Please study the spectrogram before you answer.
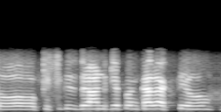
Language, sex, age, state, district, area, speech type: Hindi, male, 45-60, Uttar Pradesh, Hardoi, rural, conversation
